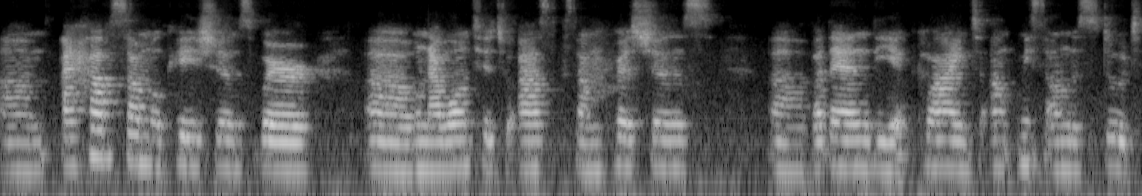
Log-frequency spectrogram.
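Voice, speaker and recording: A woman speaks very slowly in a Mandarin accent, her pitch fairly low with monotone, flat intonation. Noticeable background noise sits behind her. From China. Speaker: life coach. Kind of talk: interview. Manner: hesitant, many fillers.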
